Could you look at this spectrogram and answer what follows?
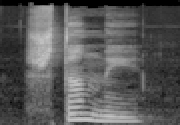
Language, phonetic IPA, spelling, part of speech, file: Ukrainian, [ʃtɐˈnɪ], штани, noun, Uk-штани.ogg
- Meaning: trousers, pants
